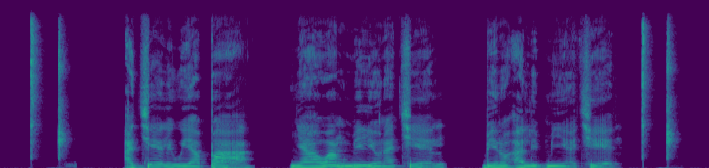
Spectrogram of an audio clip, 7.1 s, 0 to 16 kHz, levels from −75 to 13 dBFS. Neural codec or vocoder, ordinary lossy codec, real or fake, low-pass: none; none; real; 14.4 kHz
